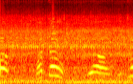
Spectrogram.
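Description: A person singing a song in long arched phrases with held notes, over a steady low hum.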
